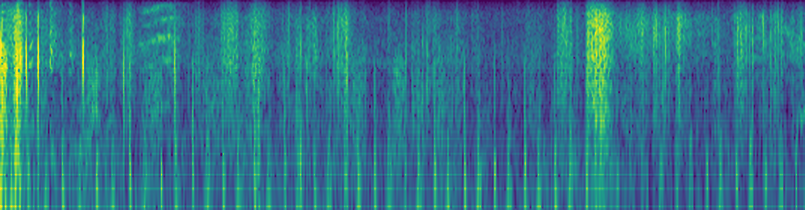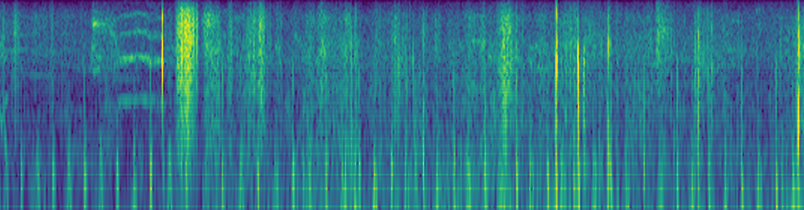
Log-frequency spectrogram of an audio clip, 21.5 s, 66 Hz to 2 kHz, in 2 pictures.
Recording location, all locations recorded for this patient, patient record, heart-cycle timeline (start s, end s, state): mitral valve (MV)
mitral valve (MV)
#Age: Infant
#Sex: Male
#Height: nan
#Weight: nan
#Pregnancy status: False
#Murmur: Absent
#Murmur locations: nan
#Most audible location: nan
#Systolic murmur timing: nan
#Systolic murmur shape: nan
#Systolic murmur grading: nan
#Systolic murmur pitch: nan
#Systolic murmur quality: nan
#Diastolic murmur timing: nan
#Diastolic murmur shape: nan
#Diastolic murmur grading: nan
#Diastolic murmur pitch: nan
#Diastolic murmur quality: nan
#Outcome: Normal
#Campaign: 2015 screening campaign
0.00	4.97	unannotated
4.97	5.06	S1
5.06	5.16	systole
5.16	5.23	S2
5.23	5.38	diastole
5.38	5.44	S1
5.44	5.56	S2
5.56	5.63	S2
5.63	5.78	diastole
5.78	5.86	S1
5.86	5.96	systole
5.96	6.04	S2
6.04	6.18	diastole
6.18	6.23	S1
6.23	6.35	systole
6.35	6.44	S2
6.44	6.57	diastole
6.57	6.63	S1
6.63	6.75	systole
6.75	6.83	S2
6.83	6.98	diastole
6.98	7.05	S1
7.05	7.16	systole
7.16	7.24	S2
7.24	7.38	diastole
7.38	7.44	S1
7.44	7.58	systole
7.58	7.64	S2
7.64	7.80	diastole
7.80	7.86	S1
7.86	9.40	unannotated
9.40	9.47	S1
9.47	9.56	systole
9.56	9.66	S2
9.66	9.79	diastole
9.79	9.85	S1
9.85	21.46	unannotated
